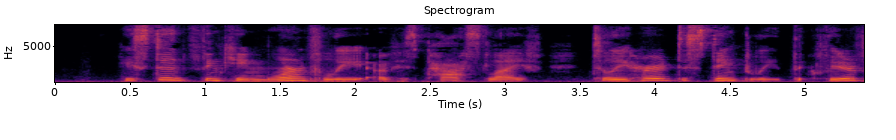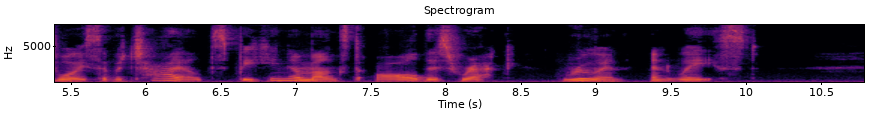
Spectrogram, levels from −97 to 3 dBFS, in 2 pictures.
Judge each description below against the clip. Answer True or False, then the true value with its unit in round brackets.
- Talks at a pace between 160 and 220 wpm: False (145 wpm)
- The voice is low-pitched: False (210 Hz)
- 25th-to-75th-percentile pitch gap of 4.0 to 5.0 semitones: True (4.3 semitones)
